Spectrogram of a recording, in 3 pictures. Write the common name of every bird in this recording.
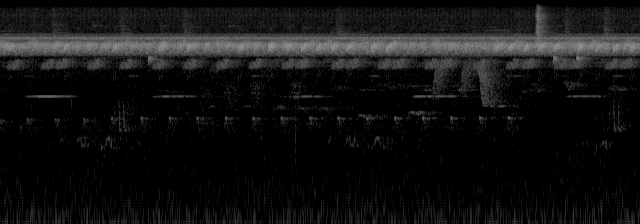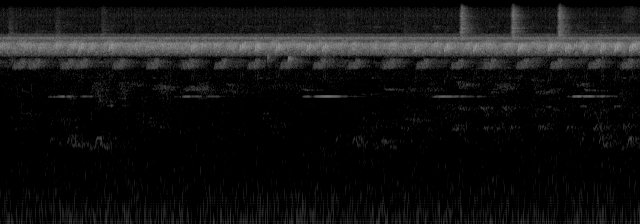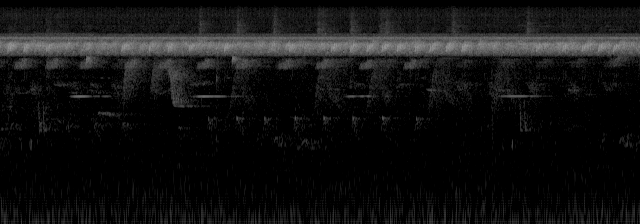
Purple-throated Fruitcrow, Plumbeous Pigeon, Russet-backed Oropendola, Gray Antbird, Collared Trogon, Hauxwell's Thrush, Screaming Piha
